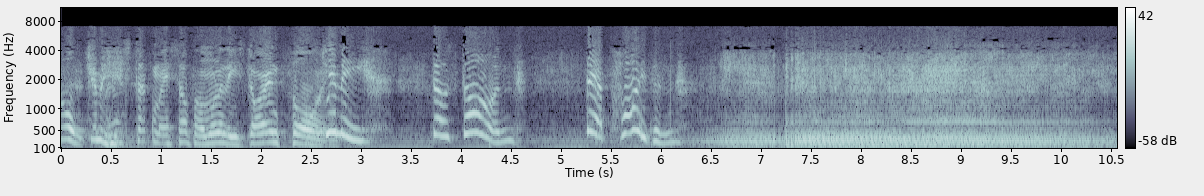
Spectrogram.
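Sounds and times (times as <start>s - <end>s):
speech: 0.0s - 6.9s
propeller airplane engine drone in flight: 6.3s - 10.5s.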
